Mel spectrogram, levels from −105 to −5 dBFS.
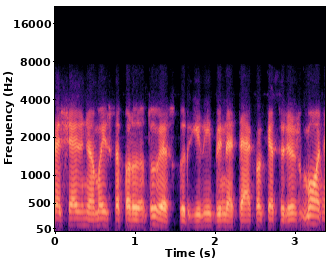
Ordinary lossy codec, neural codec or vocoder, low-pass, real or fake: Opus, 16 kbps; codec, 16 kHz, 8 kbps, FunCodec, trained on LibriTTS, 25 frames a second; 7.2 kHz; fake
